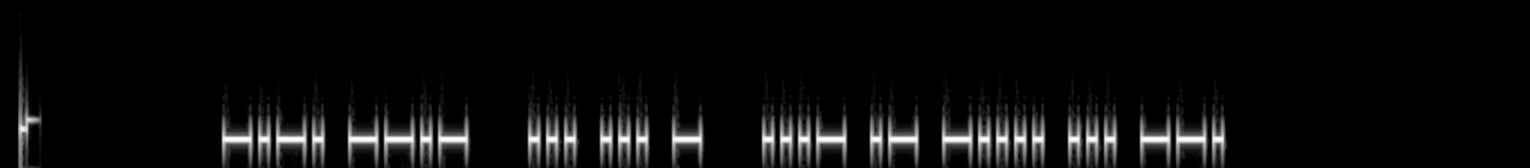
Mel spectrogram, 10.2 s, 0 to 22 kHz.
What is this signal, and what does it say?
Morse code, heard as a keyed tone, about 20 wpm, 700 Hz. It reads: CQ SST VA6SG
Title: K1USN SST QSO Practice - 20wpm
